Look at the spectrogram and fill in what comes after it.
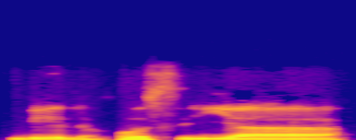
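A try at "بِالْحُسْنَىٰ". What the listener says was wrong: হুম, ইয়া কথা পাচ্ছেন ওখানে? খাড়া জবরটা নুনের উপরে। বিল হুসনা। নুন খাড়া জবর না হবে, ইয়া পড়তে হবে না, নুন পড়তে হবে।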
